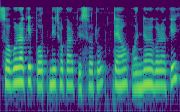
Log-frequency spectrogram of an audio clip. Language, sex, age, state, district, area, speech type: Assamese, female, 30-45, Assam, Charaideo, rural, spontaneous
